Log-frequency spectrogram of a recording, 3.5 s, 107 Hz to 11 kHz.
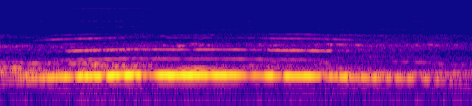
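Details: Early morning chorus of 15 March 2013 at the NY Wolf Conservation Center, where red wolves join the center's other wolves, captured by webcam: one smooth sustained howl, loudest near the middle, then trailing off slowly with faint accompanying voices.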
